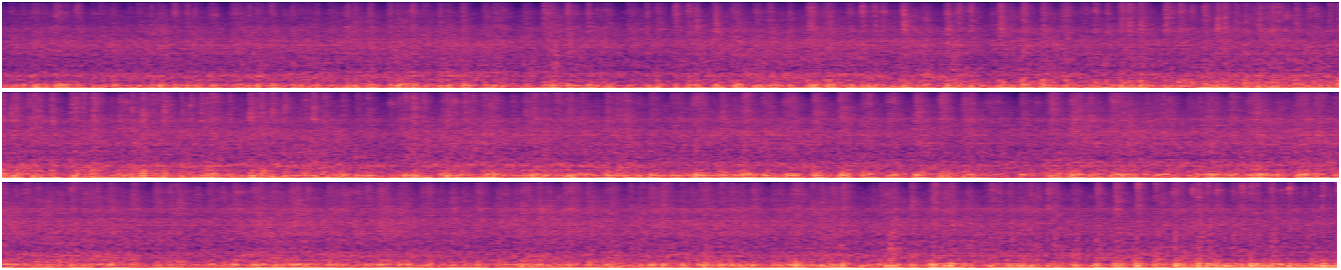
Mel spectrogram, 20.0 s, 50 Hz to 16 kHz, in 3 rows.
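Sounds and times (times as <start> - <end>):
car engine idling: 0.0 - 20.0.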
